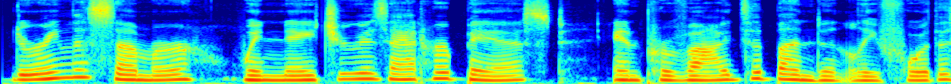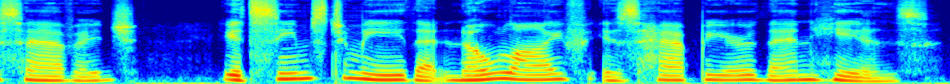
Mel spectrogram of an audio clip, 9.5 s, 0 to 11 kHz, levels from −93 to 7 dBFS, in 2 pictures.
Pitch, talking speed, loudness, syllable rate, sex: 185 Hz, 165 wpm, -16 LUFS, 4.5 syllables/s, female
